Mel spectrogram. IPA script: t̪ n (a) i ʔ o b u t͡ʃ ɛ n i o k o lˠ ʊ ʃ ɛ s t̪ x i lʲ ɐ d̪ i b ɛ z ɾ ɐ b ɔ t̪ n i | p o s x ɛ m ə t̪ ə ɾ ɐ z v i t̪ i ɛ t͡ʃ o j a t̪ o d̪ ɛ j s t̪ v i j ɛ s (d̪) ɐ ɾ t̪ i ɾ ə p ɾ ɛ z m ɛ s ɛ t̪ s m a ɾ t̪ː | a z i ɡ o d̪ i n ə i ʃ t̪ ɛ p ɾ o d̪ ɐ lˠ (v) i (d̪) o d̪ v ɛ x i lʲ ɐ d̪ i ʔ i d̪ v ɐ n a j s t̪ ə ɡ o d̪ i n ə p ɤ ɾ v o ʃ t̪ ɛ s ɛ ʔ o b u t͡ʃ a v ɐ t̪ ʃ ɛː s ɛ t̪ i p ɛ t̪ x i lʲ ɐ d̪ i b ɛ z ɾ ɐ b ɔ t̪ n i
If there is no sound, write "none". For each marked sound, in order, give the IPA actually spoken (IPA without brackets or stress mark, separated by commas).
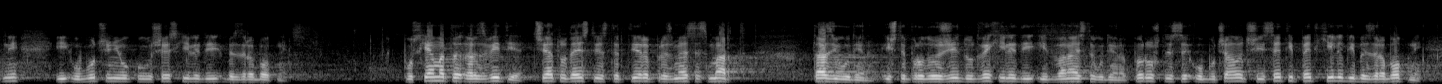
i, t̪, ʒ, d̪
